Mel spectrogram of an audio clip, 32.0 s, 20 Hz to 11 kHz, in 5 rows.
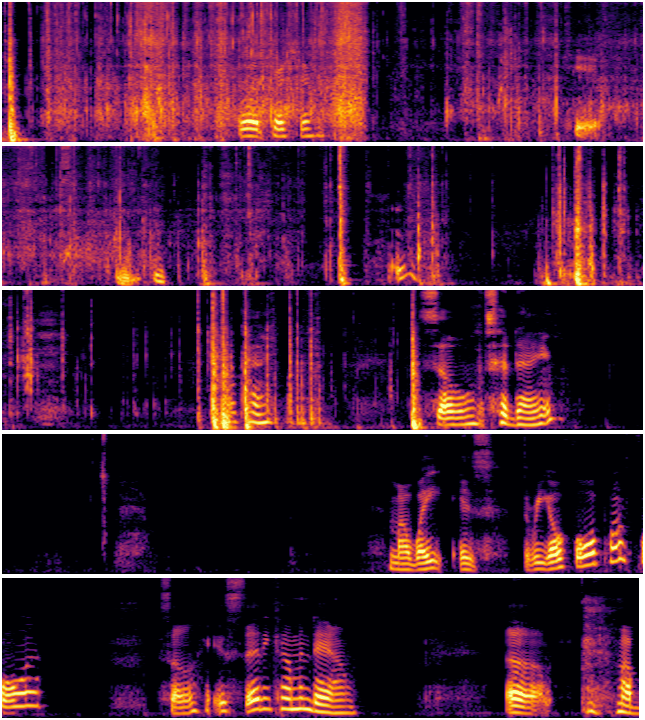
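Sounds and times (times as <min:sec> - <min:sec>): plastic bag crinkling: 0:00.0 - 0:11.2
blood pressure monitor clicks and rattles: 0:11.8 - 0:16.9.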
